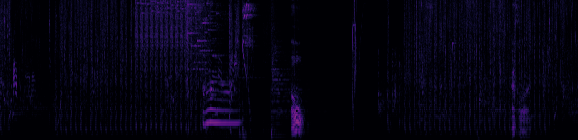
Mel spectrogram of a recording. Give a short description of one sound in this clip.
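An ink gun fires rapid splattering bursts.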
